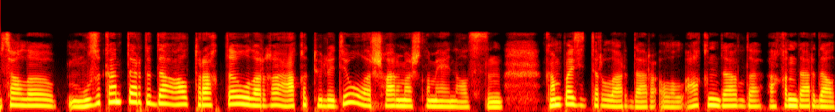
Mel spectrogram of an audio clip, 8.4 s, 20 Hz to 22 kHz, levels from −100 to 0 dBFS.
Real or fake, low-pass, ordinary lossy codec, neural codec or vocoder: fake; none; none; codec, 16 kHz, 4 kbps, X-Codec, WavLM features, trained on Multilingual LibriSpeech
